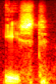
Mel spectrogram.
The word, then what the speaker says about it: Istre: i s t r how is that pronounced East that's your last name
